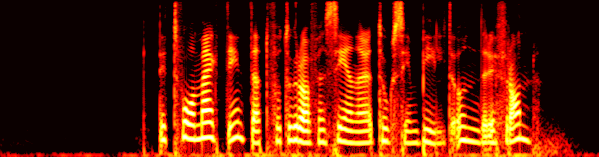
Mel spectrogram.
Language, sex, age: Swedish, female, 25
